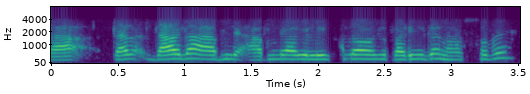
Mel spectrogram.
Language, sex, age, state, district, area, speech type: Bengali, male, 18-30, West Bengal, Cooch Behar, urban, conversation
